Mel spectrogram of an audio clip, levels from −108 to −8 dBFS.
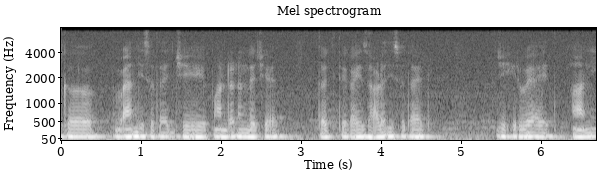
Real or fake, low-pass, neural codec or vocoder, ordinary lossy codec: fake; 7.2 kHz; vocoder, 44.1 kHz, 128 mel bands every 256 samples, BigVGAN v2; none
